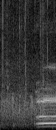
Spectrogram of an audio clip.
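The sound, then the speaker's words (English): Audience applause welcoming a pastor to the stage at a church gathering swells in the second half of a brief burst, with a steady ringing tone sounding over the clapping. “So put your hands together and welcome Pastor Ryan.”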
